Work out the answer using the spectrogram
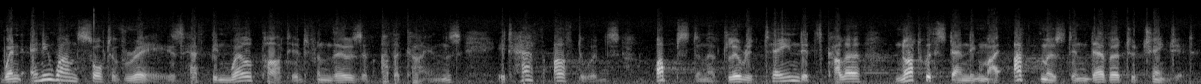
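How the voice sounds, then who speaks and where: Proud scholar, cavernous reverb. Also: male voice, lowish voice, big pitch swings. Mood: measured, absorbed. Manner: formal, measured, deliberate diction. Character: Isaac Newton, proud, exacting 17th-century English natural philosopher. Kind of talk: dramatised reading of period letters and papers. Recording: long hall reverb, faint background noise.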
